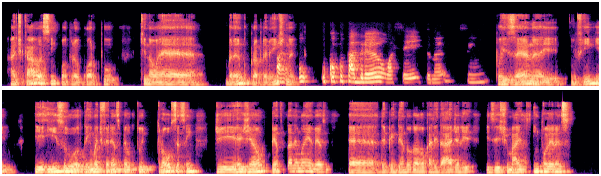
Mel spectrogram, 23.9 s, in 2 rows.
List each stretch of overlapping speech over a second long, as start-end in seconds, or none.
none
